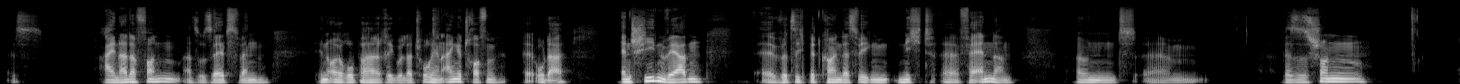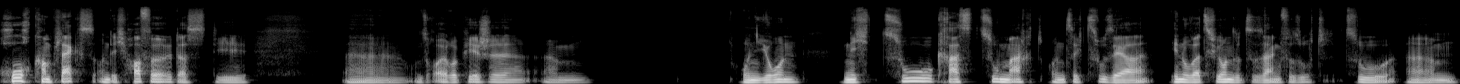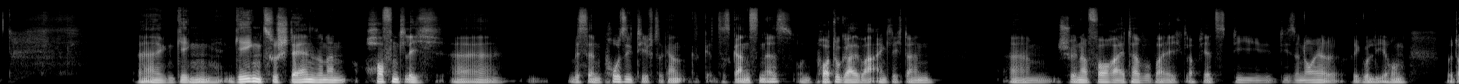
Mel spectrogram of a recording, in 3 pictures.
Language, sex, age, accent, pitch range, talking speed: German, male, 40-59, German, 100-120 Hz, 110 wpm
